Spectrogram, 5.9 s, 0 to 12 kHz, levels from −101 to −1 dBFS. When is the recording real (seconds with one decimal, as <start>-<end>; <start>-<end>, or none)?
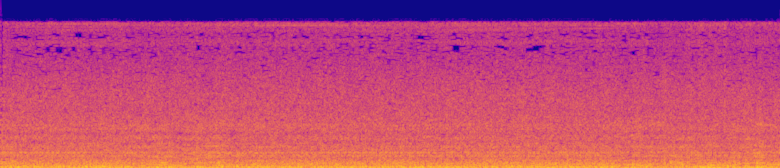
0.0-1.0; 1.9-4.6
